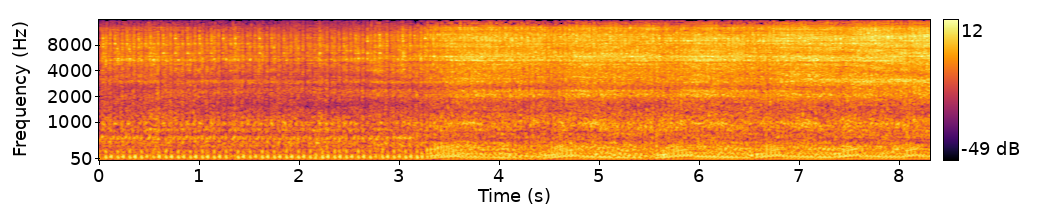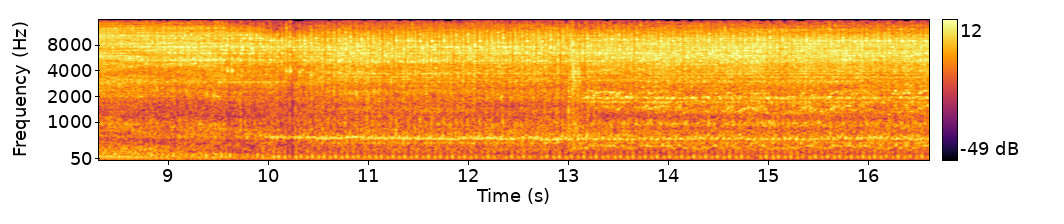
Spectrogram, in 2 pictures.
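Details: 2010 Harley-Davidson FXD Super Glide V-twin running with a rough, gritty grinding over the exhaust beat from the primary drive side.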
